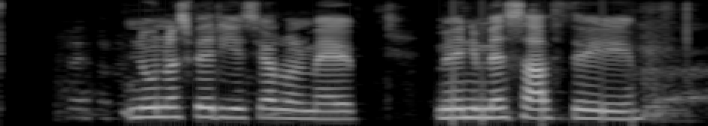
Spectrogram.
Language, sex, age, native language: Icelandic, female, 13, Icelandic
